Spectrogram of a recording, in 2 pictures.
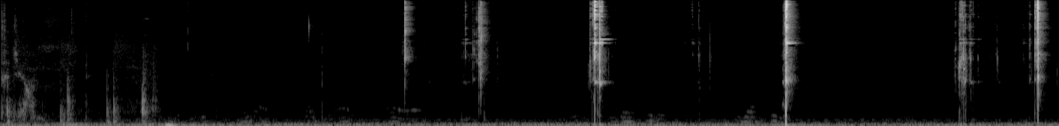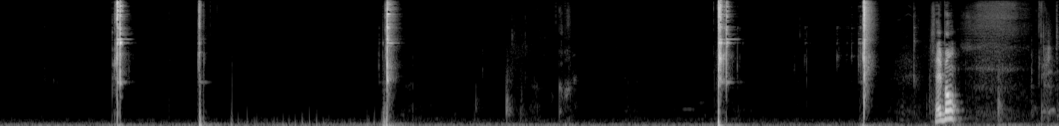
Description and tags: Opening, lighting and closing a Zippo
light, metallic, fire, smoker, open, metal, close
